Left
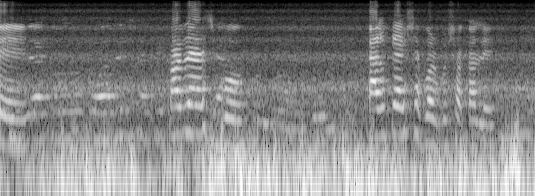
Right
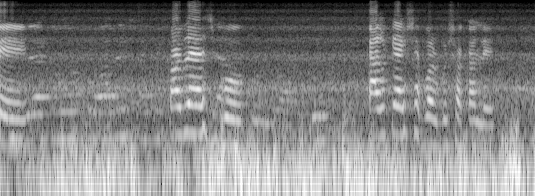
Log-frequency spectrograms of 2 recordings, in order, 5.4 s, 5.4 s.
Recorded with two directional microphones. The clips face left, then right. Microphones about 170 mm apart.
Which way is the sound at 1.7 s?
20° right (ahead or behind).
